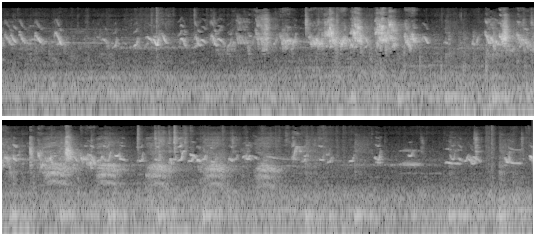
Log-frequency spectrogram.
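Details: Several little chicks chirping while they play and eat: a steady chorus of high, short, slightly falling peeps, often overlapping, over sharp tapping and rustling sounds from feeding.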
